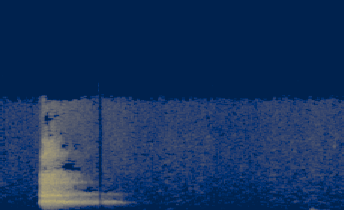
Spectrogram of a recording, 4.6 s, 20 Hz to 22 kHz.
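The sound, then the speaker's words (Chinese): A breath exhaled after holding it for three seconds during a guided breathing exercise: one long, airy outward whoosh that fades, with a brief soft breath sound a few seconds later. “现在我们大家吸一口气，hold 住3秒钟，一、二、三，然后吐气。”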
